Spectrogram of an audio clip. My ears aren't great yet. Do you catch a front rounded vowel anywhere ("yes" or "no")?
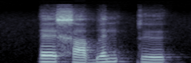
yes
